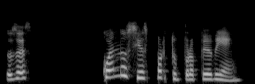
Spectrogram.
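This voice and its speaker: A woman's voice: fairly high pitch, sing-song, moderate pace, no room sound, dull audio. A woman giving a reflective talk on parenting, often asking rhetorical questions and checking in with her listeners. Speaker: parenting educator.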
